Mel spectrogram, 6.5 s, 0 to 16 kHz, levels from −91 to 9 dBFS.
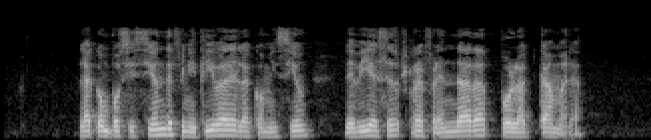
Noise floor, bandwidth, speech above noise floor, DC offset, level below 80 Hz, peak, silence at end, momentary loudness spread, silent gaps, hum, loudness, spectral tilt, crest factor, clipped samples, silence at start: -70 dBFS; 7.6 kHz; 52 dB; under 0.1%; -60 dBFS; -2 dBFS; 0.7 s; 9 LU; none; none; -19 LUFS; -6.5 dB/octave; 18 dB; under 0.1%; 0.8 s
